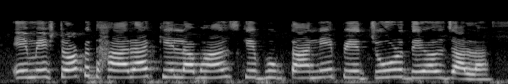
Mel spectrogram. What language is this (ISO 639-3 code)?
bho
